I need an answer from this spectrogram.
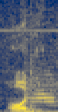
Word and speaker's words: Audie: So the correct pronunciation is Audie.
